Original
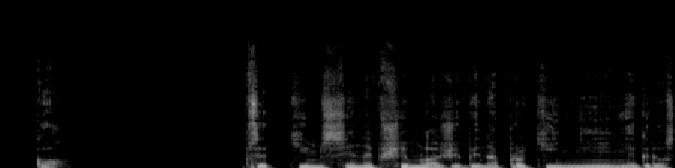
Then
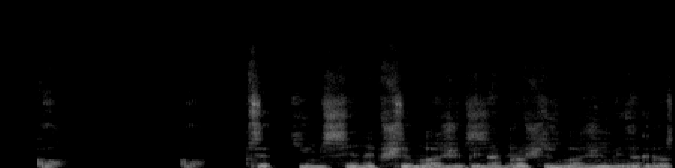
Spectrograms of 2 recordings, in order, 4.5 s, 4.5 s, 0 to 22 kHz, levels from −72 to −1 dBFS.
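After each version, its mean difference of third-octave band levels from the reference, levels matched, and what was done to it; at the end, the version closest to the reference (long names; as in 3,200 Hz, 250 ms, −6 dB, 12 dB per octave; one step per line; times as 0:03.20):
6.0 dB: Bessel high-pass filter 260 Hz, order 2
single-tap delay 954 ms −6.5 dB
micro pitch shift up and down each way 28 cents
level −1.5 dB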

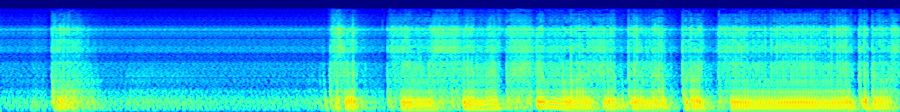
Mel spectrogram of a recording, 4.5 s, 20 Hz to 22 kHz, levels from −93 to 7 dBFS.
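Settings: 12.0 dB: compressor on every frequency bin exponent 0.2
low-shelf EQ 160 Hz −8.5 dB
expander for the loud parts 1.5 to 1, over −34 dBFS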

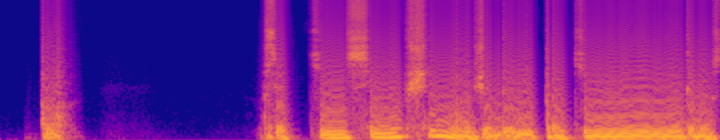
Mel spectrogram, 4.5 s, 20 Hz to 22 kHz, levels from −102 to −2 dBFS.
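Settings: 7.5 dB: each half-wave held at its own peak
low-shelf EQ 390 Hz +12 dB
brickwall limiter −22.5 dBFS, peak gain reduction 18.5 dB
level +6 dB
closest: first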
